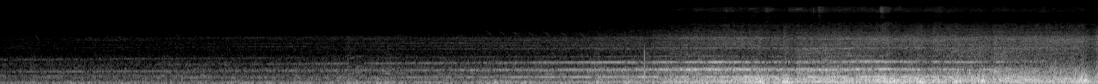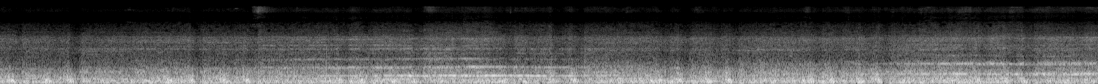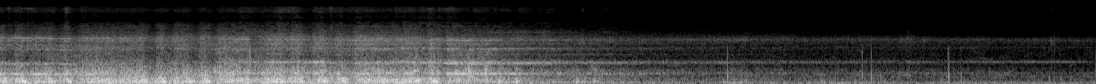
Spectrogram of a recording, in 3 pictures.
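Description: Old-model EMU electric local train accelerating past at close range: a whine from its traction motors climbs in pitch as it nears, and the rumble and clatter of wheels on rail swell to loud for about twenty seconds while the coaches pass, then fade quickly near the end.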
